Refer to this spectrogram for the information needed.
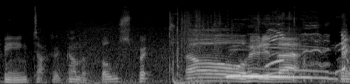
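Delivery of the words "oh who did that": high startled yell, slowed; startled shout. Real, not acted. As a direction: yell in shock at the hit. Sudden damage in game.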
